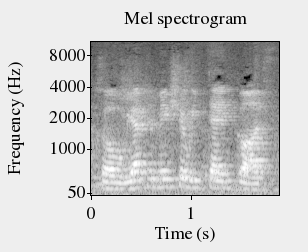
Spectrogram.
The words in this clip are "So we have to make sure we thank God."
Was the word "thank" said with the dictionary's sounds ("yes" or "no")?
yes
